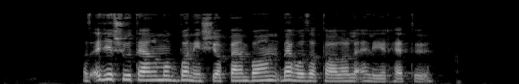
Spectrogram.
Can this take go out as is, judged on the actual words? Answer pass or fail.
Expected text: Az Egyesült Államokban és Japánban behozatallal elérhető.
pass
